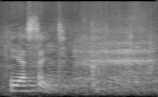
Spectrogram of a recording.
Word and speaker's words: Yacinthe: It's and then it's Saint. Yacinthe.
